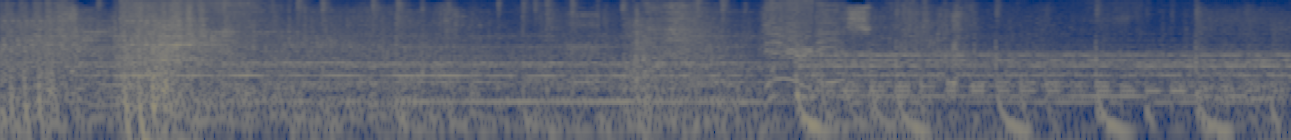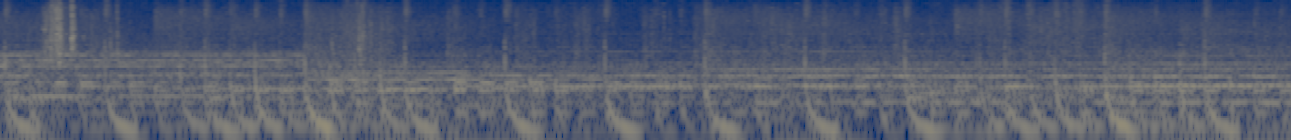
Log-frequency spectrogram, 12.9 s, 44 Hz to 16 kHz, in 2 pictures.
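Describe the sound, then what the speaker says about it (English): Sustained automatic weapon fire in the Halo 4 video game, rapid shots rattling on in a dense continuous burst, loud and close, with game effects layered over it. "After about 1 second of continuous fire, your reticule gets as big as it's going to."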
